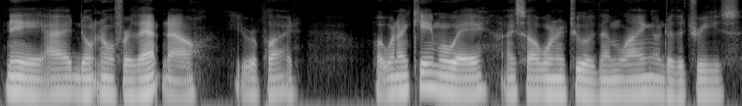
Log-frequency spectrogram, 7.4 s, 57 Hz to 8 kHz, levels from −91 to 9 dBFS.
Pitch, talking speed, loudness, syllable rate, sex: 105 Hz, 200 wpm, -20 LUFS, 4.8 syllables/s, male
